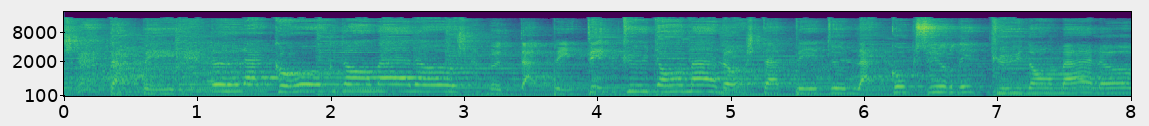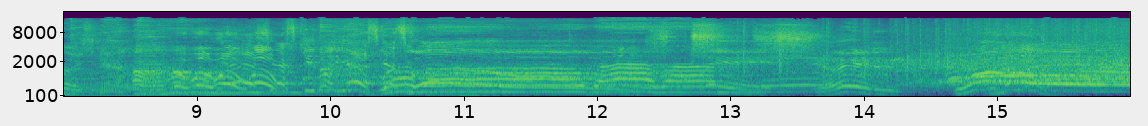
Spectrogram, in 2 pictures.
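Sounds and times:
laughter: 0.0 - 1.3, 8.5 - 15.6
speech: 0.4 - 15.8
voices and cheering: 9.1 - 15.9
audience clapping: 12.3 - 15.9.

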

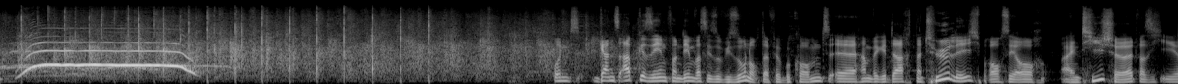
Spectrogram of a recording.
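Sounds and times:
loud sustained high-pitched whoop: 0.0 - 2.5
live audience applauding: 0.0 - 6.9
speech: 5.6 - 11.7.

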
